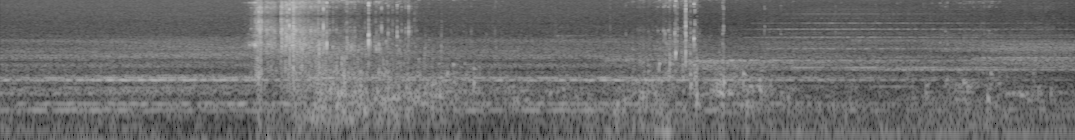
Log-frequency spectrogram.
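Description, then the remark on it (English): Underwater ambience of scuba divers inside an Antarctic iceberg, descending to the seafloor while filming footage for the film Ice Island: a steady low rumble with eerie, sustained tonal groans, broken by two bursts of bubbling hiss, one longer early on and a brief one later. No talking. “diving inside an Antarctic iceberg.”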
